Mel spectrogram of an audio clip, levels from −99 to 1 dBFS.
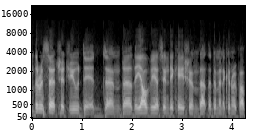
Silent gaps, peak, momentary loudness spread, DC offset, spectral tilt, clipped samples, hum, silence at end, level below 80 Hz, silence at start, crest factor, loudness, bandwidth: none; -12 dBFS; 8 LU; under 0.1%; -4.5 dB/octave; under 0.1%; none; 0 s; -68 dBFS; 0 s; 20 dB; -31 LUFS; 9.8 kHz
